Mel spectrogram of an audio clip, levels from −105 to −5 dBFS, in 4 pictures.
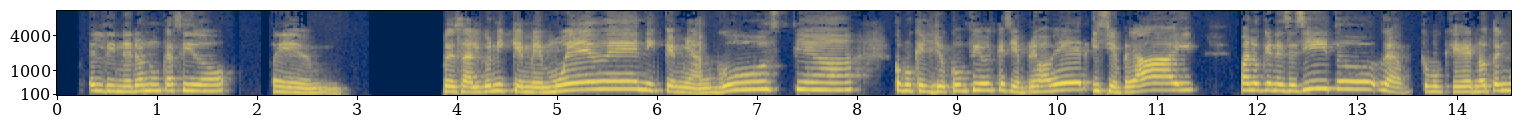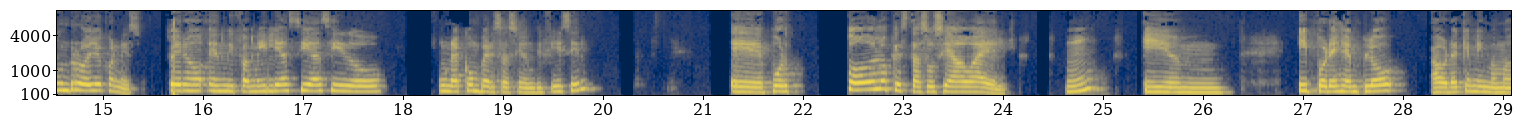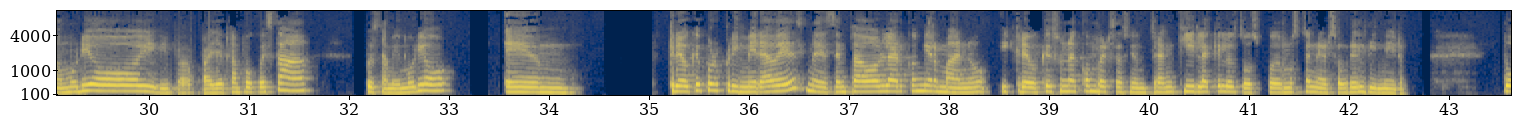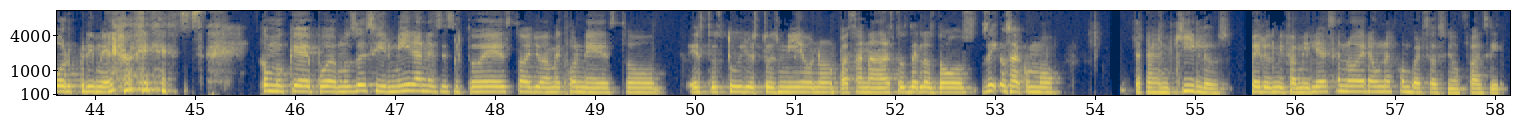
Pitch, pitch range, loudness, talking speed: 210 Hz, 185-240 Hz, -18 LUFS, 160 wpm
